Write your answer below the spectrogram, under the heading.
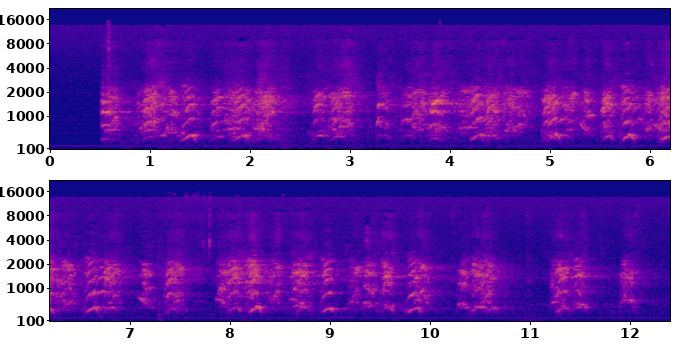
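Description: A dog barks continuously in rapid, overlapping yaps and yips for several seconds, loud, over a faint steady electrical hum.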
